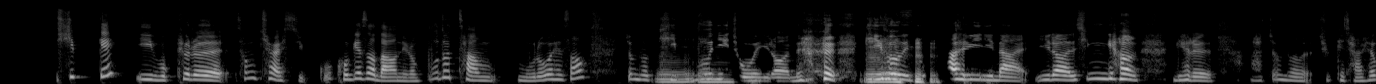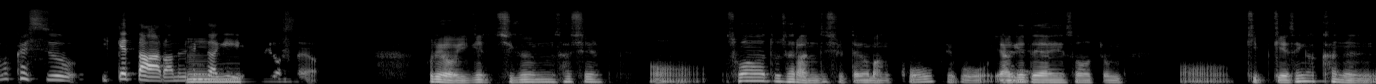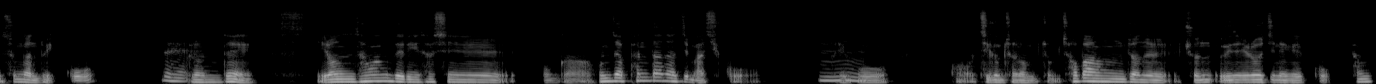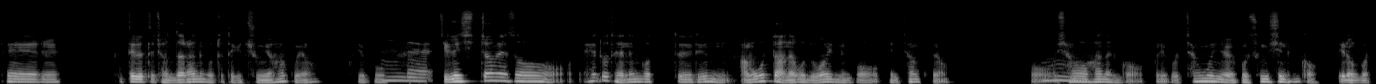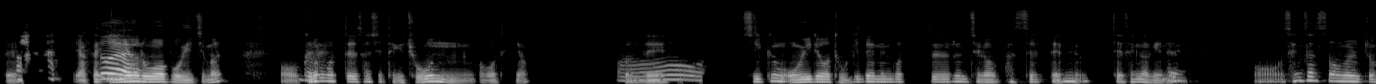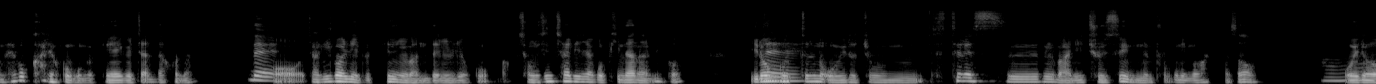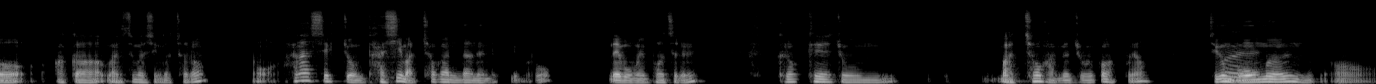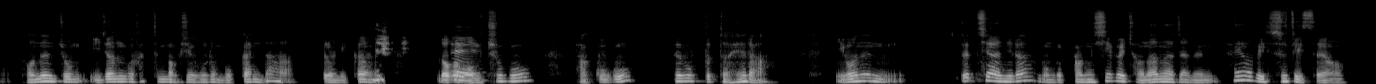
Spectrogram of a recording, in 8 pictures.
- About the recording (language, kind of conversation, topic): Korean, advice, 요즘 지루함과 번아웃을 어떻게 극복하면 좋을까요?
- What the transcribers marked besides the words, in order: laugh; laughing while speaking: "기분이 도파민이나"; laugh; laughing while speaking: "신경계를"; laugh; laughing while speaking: "회복하려고"; other background noise; laughing while speaking: "네"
